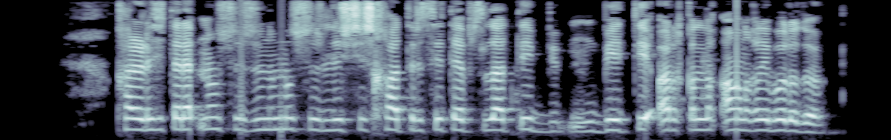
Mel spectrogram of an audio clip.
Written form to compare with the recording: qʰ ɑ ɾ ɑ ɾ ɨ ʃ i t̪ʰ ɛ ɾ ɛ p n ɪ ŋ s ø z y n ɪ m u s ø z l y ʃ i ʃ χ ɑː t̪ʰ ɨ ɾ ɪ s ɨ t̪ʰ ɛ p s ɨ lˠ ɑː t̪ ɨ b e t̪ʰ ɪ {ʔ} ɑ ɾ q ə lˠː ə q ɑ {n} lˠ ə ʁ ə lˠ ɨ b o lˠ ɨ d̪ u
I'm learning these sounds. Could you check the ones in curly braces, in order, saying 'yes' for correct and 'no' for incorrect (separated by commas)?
yes, no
